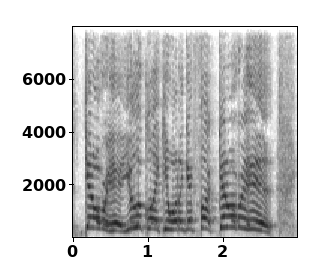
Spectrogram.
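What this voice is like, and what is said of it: Shouting carnival barker voice. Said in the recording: “yelling ... He's shouting, you know, carnival barking.”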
